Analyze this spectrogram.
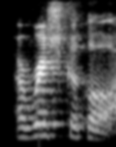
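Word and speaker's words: Ereshkigal: Erishkigal.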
